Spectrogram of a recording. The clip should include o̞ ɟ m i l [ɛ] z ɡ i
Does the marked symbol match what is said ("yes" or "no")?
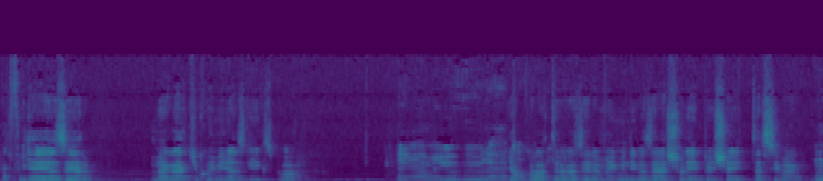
yes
